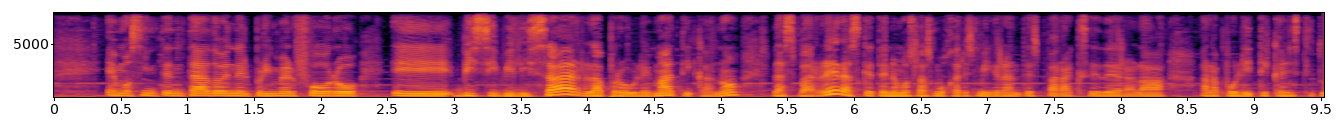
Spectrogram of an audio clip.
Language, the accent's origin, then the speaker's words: Spanish; Morocco; yo que soy marroquí, no puedo ni votar teniendo trabajo, pago mis impuestos, tengo una residencia, pero solo por mi procedencia yo no puedo votar.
